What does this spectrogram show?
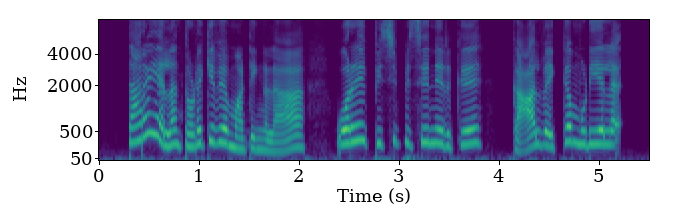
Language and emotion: Tamil, disgusted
